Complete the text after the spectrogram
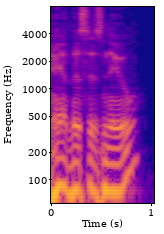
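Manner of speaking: light, playful, ribbing, teasing tone. A single father replies to a woman about their daughters, teasing. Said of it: "the single father teased".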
